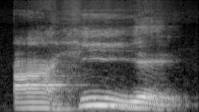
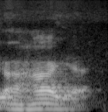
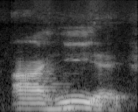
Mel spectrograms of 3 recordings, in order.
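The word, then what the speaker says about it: Ehyeh: Ahiye. I didn't say Ahaya. Ahiye. And that's the modern Hebrew, how you would pronounce I am that I am.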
